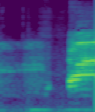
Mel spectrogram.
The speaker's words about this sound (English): I knew it. That's my train horn. there it is.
